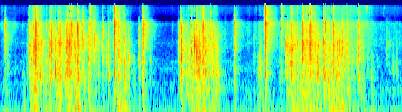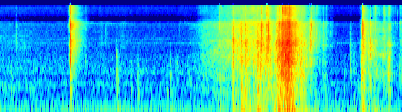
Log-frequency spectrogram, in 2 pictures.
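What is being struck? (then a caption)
Plastic film bag of frozen samosas. A full, printed plastic-film bag of frozen samosas is held in the hand while fingertips tap and crinkle its surface. Bursts of bright, crisp crackling alternate with sharp isolated taps and brief quiet gaps.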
